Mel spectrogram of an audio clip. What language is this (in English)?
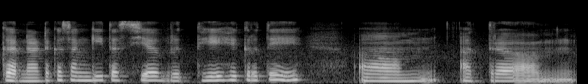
Sanskrit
